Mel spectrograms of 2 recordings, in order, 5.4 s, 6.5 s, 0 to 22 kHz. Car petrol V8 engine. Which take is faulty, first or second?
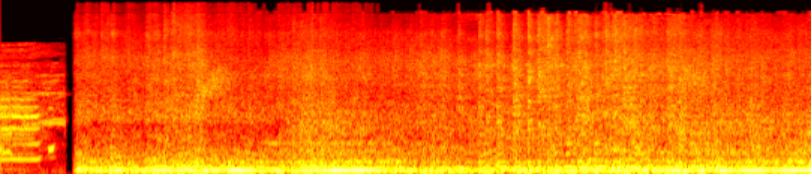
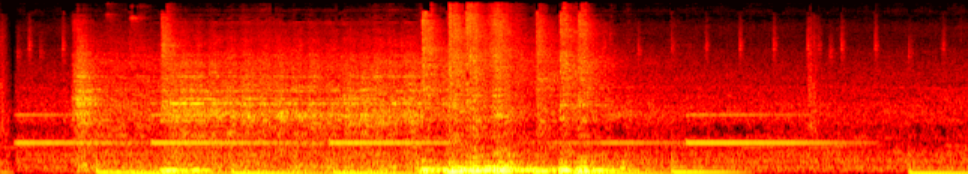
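second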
